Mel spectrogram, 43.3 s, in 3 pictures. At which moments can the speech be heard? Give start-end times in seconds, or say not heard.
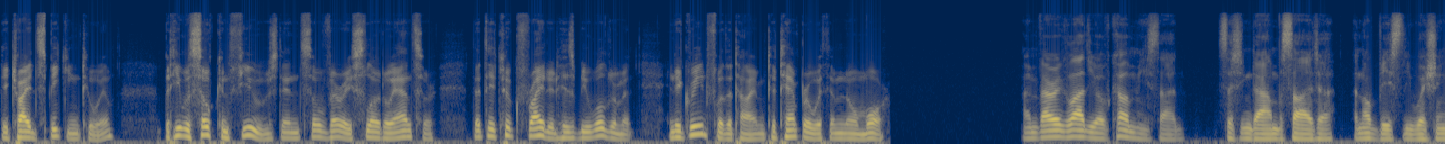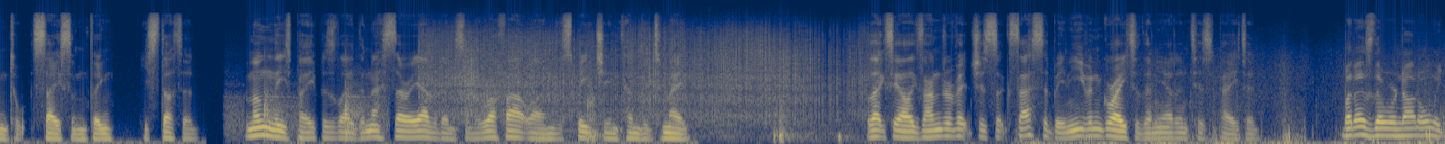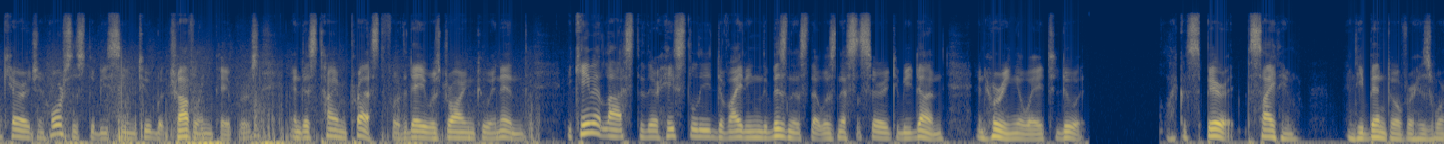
0.0-8.8, 10.2-21.4, 23.1-27.1, 27.9-39.8, 40.5-43.2.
